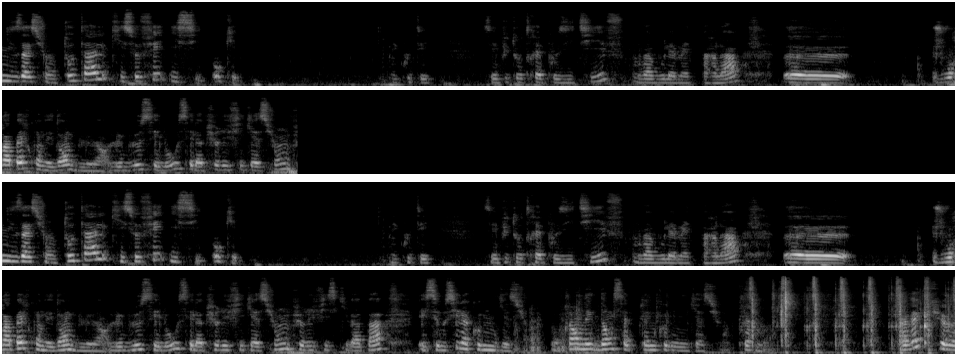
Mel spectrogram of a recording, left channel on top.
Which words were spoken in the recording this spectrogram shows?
totale qui se fait ici. Ok. Écoutez, c'est plutôt très positif. On va vous la mettre par là. Je vous rappelle qu'on est dans le bleu. Hein. Le bleu, c'est l'eau, c'est la purification. On purifie ce qui ne va pas. Et c'est aussi la communication. Donc là, on est dans cette pleine communication, clairement. Avec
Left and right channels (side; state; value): left; drops out; at 12.5 s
